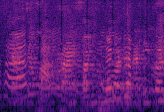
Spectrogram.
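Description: Several people talking at once in a crowd, with a woman's voice nearest.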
